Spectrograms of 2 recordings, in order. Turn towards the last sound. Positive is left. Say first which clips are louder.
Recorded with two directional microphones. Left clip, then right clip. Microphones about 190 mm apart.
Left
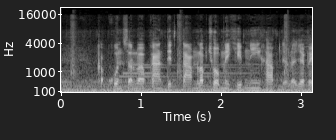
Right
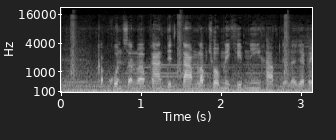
# left 3 dB
turn(degrees=0)  # may be behind; listen again after turning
